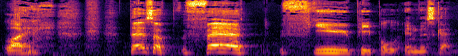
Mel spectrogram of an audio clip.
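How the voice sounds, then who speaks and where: A man co-hosting a podcast in casual chat, talking informally and haltingly with repeated words. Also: fairly high pitch, very animated. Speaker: podcast co-host.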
